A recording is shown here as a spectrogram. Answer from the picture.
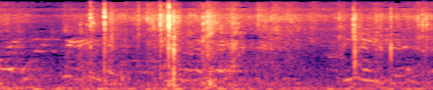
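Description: Leaves and twigs rustling and crackling as a hand pushes through a leafy branch close to the phone. There is a run of sharp clicks, and the loudest comes a little before halfway.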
